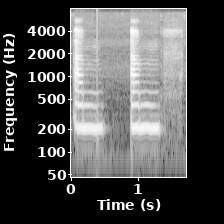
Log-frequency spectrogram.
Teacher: the sound is blocked at the lips because the lips must remain closed when we pronounce the meme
